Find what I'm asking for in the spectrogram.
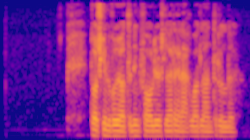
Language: Uzbek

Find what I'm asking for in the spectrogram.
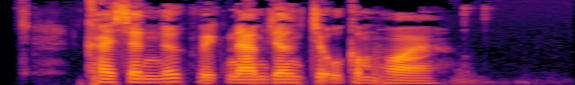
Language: Vietnamese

